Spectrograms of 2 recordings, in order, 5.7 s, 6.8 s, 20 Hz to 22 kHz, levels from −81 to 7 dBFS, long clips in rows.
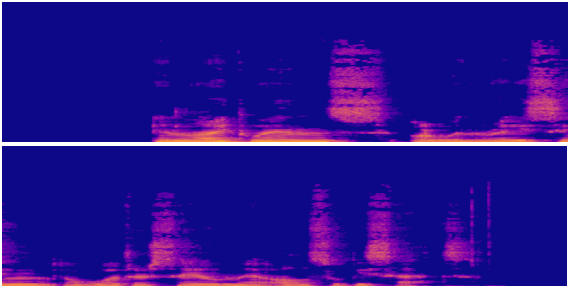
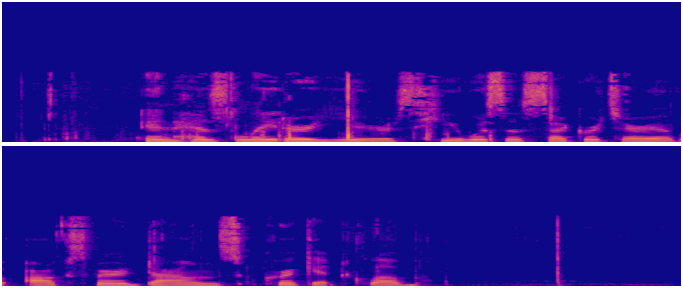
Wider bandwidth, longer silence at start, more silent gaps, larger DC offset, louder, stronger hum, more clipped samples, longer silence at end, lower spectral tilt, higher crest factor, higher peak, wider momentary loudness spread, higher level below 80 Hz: first, 15 kHz vs 11.5 kHz; about the same, 0.75 s vs 0.7 s; neither; neither; first, -22 LUFS vs -28 LUFS; neither; neither; second, 0.5 s vs 1.3 s; first, -6.5 dB/octave vs -3 dB/octave; second, 18 dB vs 28 dB; second, -4 dBFS vs 0 dBFS; second, 14 LU vs 22 LU; first, -54 dBFS vs -80 dBFS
